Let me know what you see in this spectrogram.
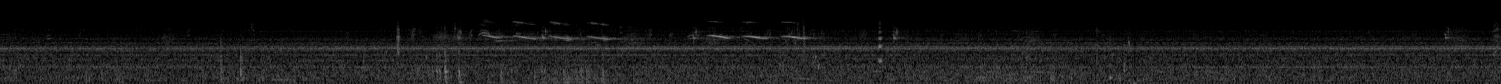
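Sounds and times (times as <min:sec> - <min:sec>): high-pitched hum: 0:00.0 - 0:15.0
songbird whistling: 0:04.8 - 0:06.3, 0:06.9 - 0:08.1.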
